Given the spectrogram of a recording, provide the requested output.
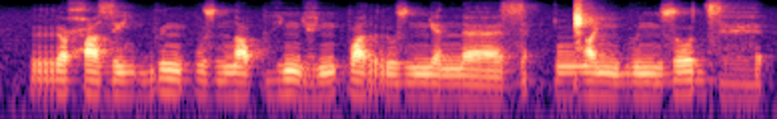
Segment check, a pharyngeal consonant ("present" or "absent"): present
